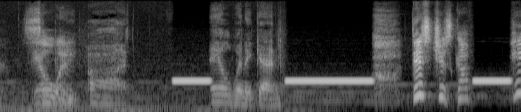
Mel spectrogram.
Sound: beep

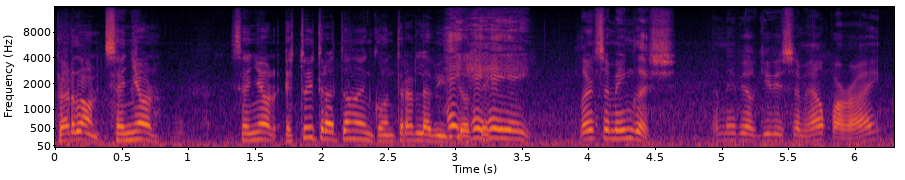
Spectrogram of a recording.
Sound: Spanish

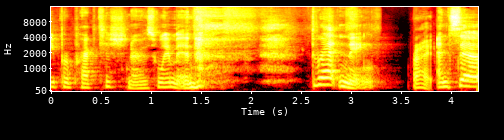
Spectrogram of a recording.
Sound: laughing

